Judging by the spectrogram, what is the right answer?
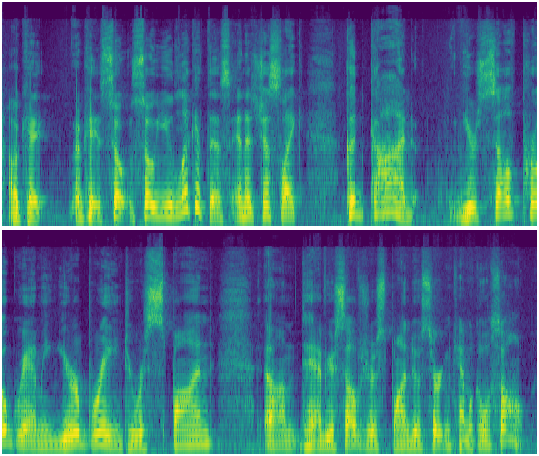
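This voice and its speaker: Man, health seminar speaker, emphatic, animated, talking to a room of listeners. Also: fairly high pitch, moderate pace. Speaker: health speaker giving a talk. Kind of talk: live seminar talk to an audience. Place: room with a live audience.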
